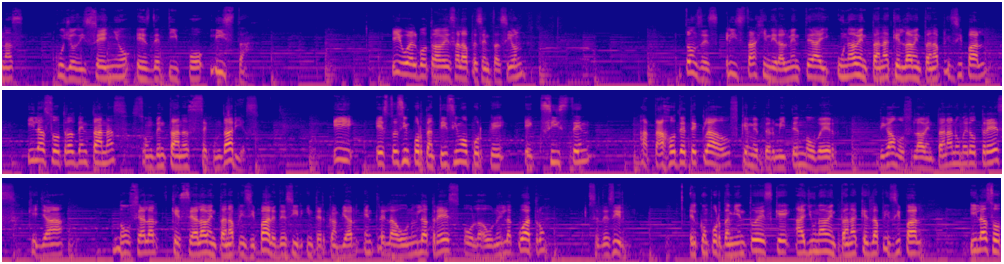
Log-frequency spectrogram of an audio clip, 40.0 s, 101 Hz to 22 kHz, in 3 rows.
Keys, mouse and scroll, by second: 4.9 super+6.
